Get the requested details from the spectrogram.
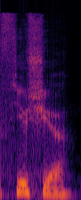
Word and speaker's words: Fuchsia: And I don't know how to actually pronounce that Fuchsia. I don't know. – It should be called Fuchsia, from what I've heard.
